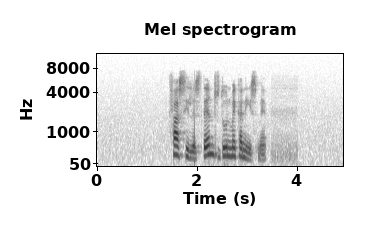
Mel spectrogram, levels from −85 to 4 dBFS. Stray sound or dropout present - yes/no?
no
